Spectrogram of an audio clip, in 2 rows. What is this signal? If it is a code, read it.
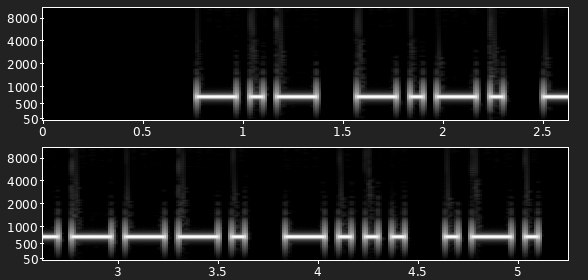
Morse code, heard as a keyed tone, about 18 wpm, 700 Hz. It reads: KC9BR
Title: Speed Racing - USA 2x2 Call Signs 15wpm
